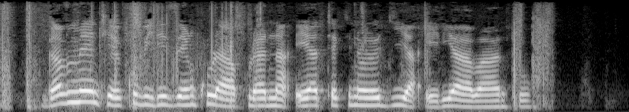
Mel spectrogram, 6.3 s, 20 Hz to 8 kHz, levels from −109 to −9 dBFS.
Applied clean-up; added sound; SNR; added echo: none; none; none; none.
